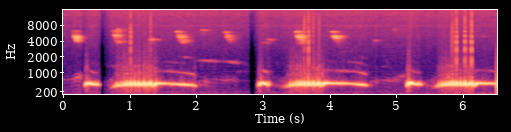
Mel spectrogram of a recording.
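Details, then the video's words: Red-eyed albino Barbary dove used as a tutor bird, cooing three times, each a brief sharp note followed by a longer throbbing coo that levels off and slowly sinks, about every two and a half seconds. "SUARA BURUNG PUTER MERDU"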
